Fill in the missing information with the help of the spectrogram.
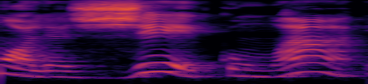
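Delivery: ordinary talk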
